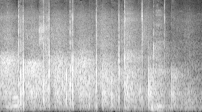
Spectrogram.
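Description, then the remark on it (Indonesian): An audience breaks into steady applause for a presenter after his introductory talk, a dense patter of many hands clapping at once, moderately loud and sustained before easing off slightly at the end. “Mungkin kita bisa kasih tepuk tangan”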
